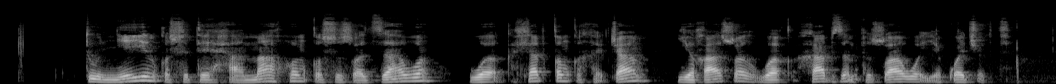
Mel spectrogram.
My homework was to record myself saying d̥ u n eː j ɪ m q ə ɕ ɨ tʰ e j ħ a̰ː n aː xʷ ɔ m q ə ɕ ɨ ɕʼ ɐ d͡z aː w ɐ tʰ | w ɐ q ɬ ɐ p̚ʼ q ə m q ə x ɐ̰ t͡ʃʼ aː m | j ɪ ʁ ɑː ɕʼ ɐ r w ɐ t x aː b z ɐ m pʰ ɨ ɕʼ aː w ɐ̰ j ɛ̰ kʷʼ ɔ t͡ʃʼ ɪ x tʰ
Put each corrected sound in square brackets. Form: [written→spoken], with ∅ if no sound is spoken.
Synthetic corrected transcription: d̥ u n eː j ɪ m q ə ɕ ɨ tʰ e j ħ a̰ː [n→m] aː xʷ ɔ m q ə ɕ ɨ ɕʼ ɐ d͡z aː w ɐ [tʰ→∅] | w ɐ q ɬ ɐ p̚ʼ q ə m q ə x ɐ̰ t͡ʃʼ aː m | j ɪ ʁ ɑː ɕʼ ɐ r w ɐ [t→q] x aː b z ɐ m pʰ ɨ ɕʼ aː w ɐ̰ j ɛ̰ kʷʼ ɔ t͡ʃʼ ɪ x tʰ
